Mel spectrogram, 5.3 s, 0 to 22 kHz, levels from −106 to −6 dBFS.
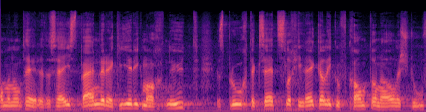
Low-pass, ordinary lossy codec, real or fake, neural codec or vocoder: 14.4 kHz; none; fake; vocoder, 44.1 kHz, 128 mel bands every 256 samples, BigVGAN v2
